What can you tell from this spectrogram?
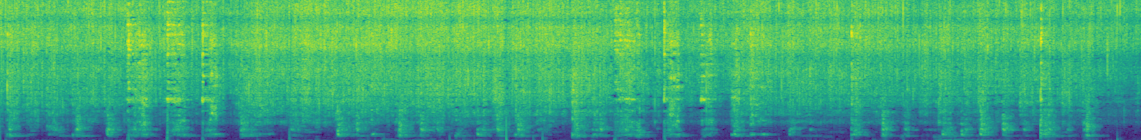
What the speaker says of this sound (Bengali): এখানে পুঁই শাকের তরকারির জন্য ফোড়ন দিয়ে পেঁয়াজটা কিছু ভাজা করে নিচ্ছি।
